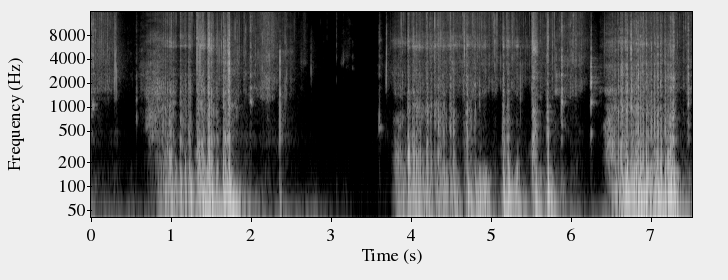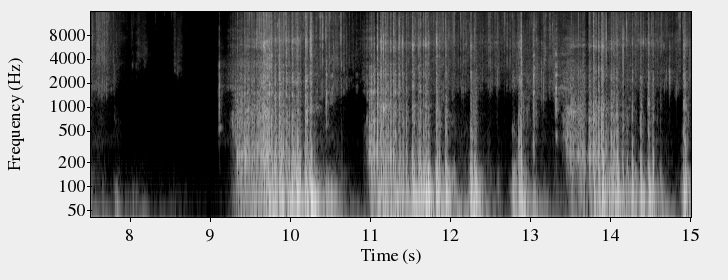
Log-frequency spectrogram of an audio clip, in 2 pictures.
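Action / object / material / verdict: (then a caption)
scrape / bar of soap cut with a metal blade / soap / none. A solid purple bar of soap is shaved and carved with a metal blade, producing crunchy curls. Bursts of dense crunching and scraping, low and heavy with a bright crisp edge, are separated by brief silent pauses.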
